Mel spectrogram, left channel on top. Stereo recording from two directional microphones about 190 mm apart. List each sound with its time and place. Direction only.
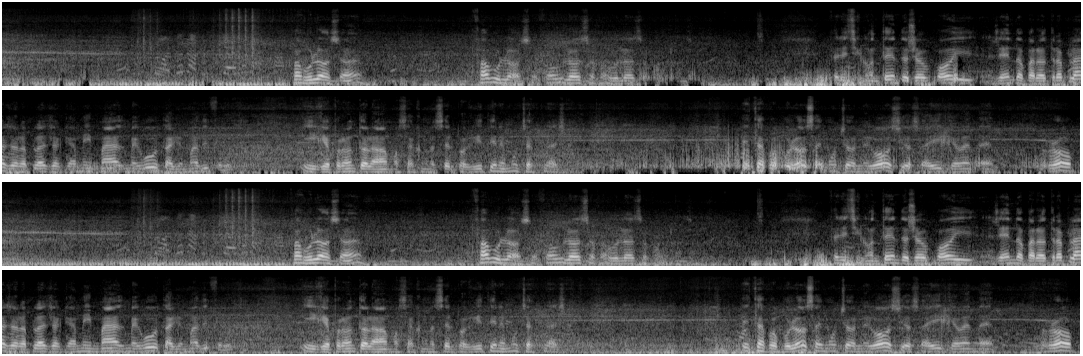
0.0 s vehicle: 55° left (ahead or behind)
2.2 s vehicle: 35° left (ahead or behind)
2.9 s speech: 10° right (ahead or behind)
4.7 s speech: 15° right (ahead or behind)
8.3 s speech: 5° right (ahead or behind)
13.8 s speech: 5° right (ahead or behind)
18.3 s speech: 15° right (ahead or behind)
